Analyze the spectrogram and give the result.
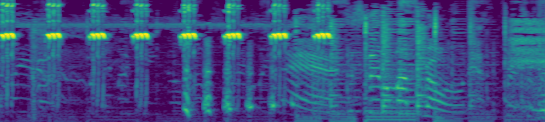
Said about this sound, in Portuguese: Não, tira! Tira a risada e põe o grilo!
